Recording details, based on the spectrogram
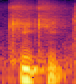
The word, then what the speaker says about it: QUI: QUI、 QUI と書いて、キキと読む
